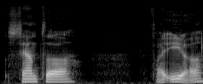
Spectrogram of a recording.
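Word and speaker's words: Santha Faiia: This book is called Heaven's Mirror, Quest for the Lost Civilization by Graham Hancock and Santha Faia, I believe is the correct pronunciation.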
